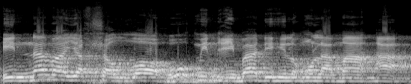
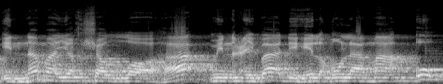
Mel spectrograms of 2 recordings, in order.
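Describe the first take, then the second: First: Allah ends in u, scholars ends in a. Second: Allah ends in a, scholars ends in u. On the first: God fears the scholars. The speaker calls it wrong. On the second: The scholars fear God. The speaker calls it right. "Kalau dibacanya innama yakhsyallaha berarti haknya Allah itu sebagai maf'ul"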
